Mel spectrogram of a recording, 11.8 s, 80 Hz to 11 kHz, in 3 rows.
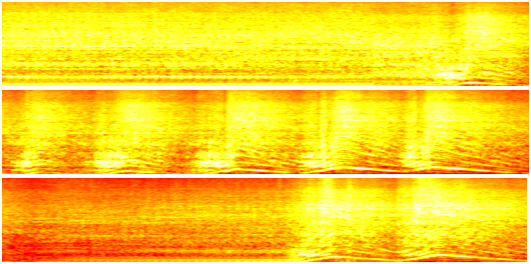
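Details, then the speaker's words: Kawasaki Ninja ZX-4RR 400cc, revs to 16,000 rpm, on stock exhaust before titanium exhaust and K&N filter install: smooth idle, then about five sharp blips rising to a high scream and dropping cleanly; revs freely, healthy. "Doesn't that sound crazy? And that's a stock exhaust. Just wait till we throw that titanium thing on."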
